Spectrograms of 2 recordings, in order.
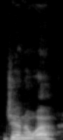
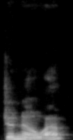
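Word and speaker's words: Genoa: people in other parts of the world would pronounce it Genanoa but in Nevada it is pronounced Genanoa.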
